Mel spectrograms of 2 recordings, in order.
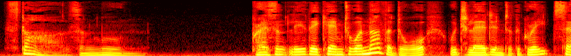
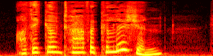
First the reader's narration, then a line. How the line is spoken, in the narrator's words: he asked in an awestruck voice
